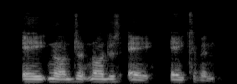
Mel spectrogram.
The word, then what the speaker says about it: Aekavin: Also, if you if people are wondering how you pronounce my name, it's a Kevin. So, no. No. A Kevin. A Kevin. Pretty much.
